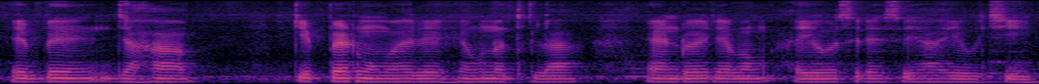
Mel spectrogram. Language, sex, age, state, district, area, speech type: Odia, male, 18-30, Odisha, Nuapada, urban, spontaneous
